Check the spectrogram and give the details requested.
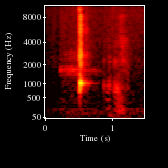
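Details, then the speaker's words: A baby with hiccups: a single sharp, brief hiccup with a quick vocal catch, followed by a soft breathy sound. "um hi baby hi how are you what how are you do you have the hiccups are you feeling a little hiccuppy yeah"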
